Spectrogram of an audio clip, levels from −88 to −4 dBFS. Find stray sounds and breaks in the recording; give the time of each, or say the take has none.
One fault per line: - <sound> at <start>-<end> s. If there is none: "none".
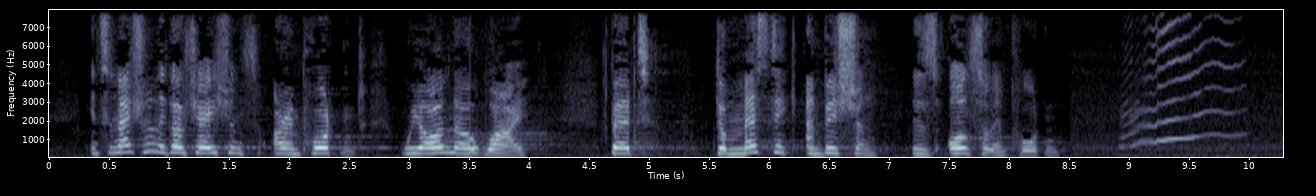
- squeak at 8.9-10.1 s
